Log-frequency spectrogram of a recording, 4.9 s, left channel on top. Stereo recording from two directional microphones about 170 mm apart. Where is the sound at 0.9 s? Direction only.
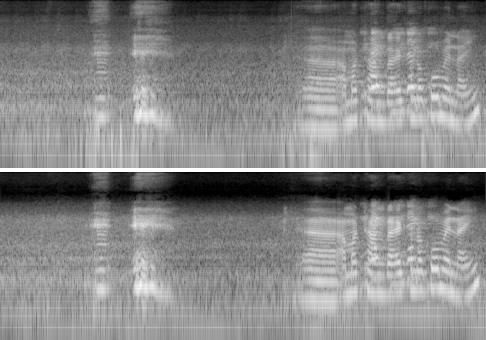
10° left (ahead or behind).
